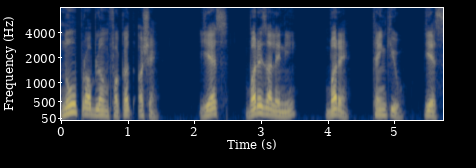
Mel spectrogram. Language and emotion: Goan Konkani, neutral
